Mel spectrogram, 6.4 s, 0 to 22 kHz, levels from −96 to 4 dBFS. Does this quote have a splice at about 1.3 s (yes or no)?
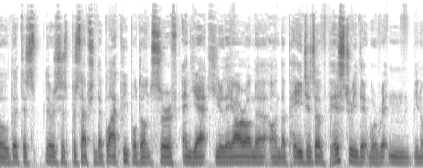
no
